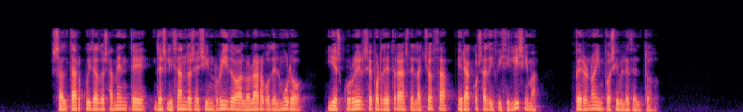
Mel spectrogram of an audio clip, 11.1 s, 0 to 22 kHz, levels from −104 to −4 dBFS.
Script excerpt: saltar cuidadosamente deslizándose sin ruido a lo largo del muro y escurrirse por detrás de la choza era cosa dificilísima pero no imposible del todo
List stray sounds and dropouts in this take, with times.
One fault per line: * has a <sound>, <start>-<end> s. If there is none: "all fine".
all fine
